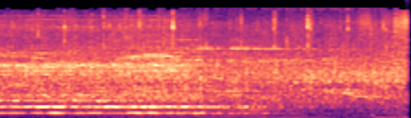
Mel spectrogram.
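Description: A solo male singer holds the long final note of a song into a microphone. The note fades out a little over halfway in as a stadium crowd applauds and cheers.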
